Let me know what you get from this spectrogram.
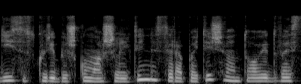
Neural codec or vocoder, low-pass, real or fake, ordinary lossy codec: vocoder, 22.05 kHz, 80 mel bands, Vocos; 9.9 kHz; fake; Opus, 64 kbps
